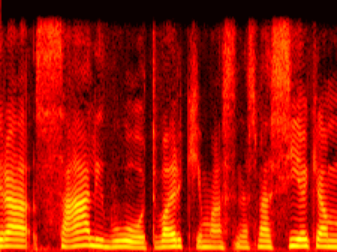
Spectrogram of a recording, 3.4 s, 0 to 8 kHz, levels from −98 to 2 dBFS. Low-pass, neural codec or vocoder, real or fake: 7.2 kHz; codec, 16 kHz, 4 kbps, X-Codec, WavLM features, trained on Multilingual LibriSpeech; fake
